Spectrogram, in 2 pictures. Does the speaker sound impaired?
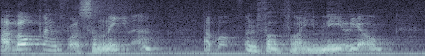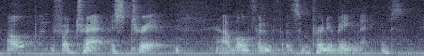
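Yes: vocal dysphonia; vocal dysphonia in adulthood, voice loss began two weeks before demo recording, past speech therapy; quiet voice, hard to talk; speech impediment, some words hard like mailman, substitutes easier words like postman.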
